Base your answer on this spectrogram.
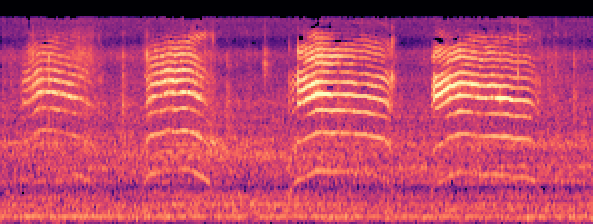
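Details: Foster kitten Chichi, a rescued baby cat, crying loudly after waking from a nap on a hand, walking back and forth indoors: four long, strained, harmonic meows, each rising then falling, spaced about one second apart, over a steady low hum.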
